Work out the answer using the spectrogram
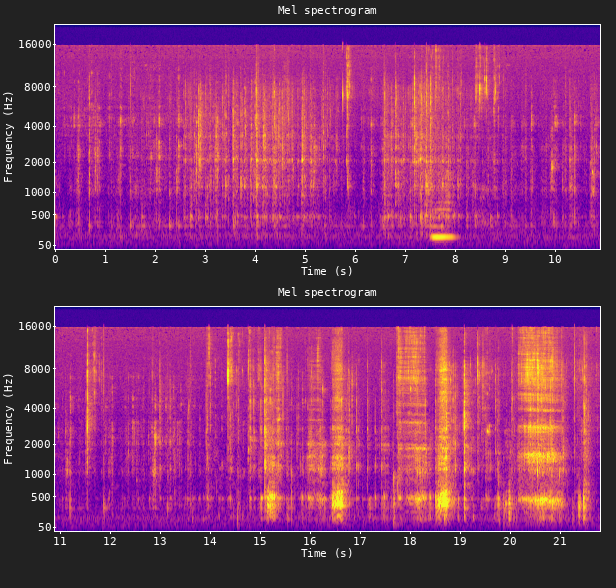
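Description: Close-miked mouth sounds of a man chewing, with soft wet clicks. In the last few seconds come louder sips and slurps of a soft drink through a straw.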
